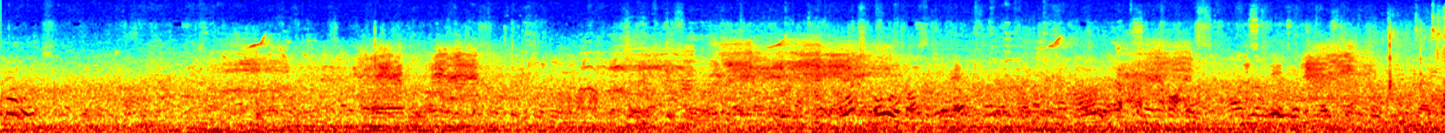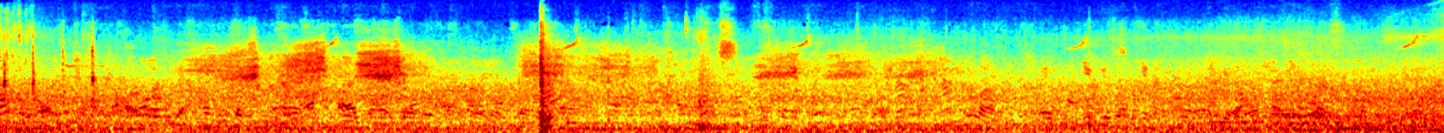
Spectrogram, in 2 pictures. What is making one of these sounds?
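Men talk and call out at a distance across an open field.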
